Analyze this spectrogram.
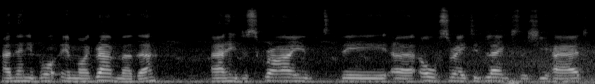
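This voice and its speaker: A man's voice: fairly high pitch, level tone, measured pace. A man guiding a ghost walk, telling anecdotes casually and hesitantly to a small group outdoors. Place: outdoors on a walking tour near a road. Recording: noisy outdoor recording with passing vehicles.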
